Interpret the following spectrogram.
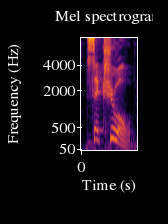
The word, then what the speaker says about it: sexual: Par exemple, dans le mot sexual, le X se prononce ksh, sexual.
